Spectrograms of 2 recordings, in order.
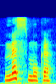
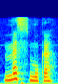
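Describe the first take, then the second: First: It has three syllables, with 'ma' and 'is' merged. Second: The same.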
